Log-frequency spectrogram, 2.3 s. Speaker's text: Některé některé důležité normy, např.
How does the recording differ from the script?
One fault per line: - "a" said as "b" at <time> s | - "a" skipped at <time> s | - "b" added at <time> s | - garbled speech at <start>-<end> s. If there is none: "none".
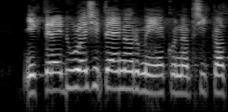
- "některé" skipped at 0.6 s
- "jako" added at 1.6 s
